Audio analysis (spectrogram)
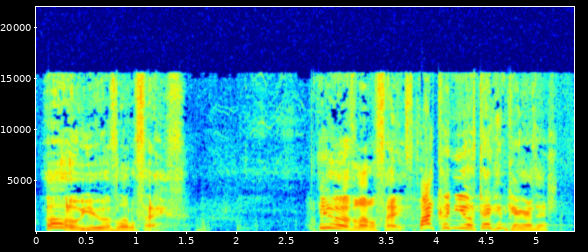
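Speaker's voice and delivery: cranky, irritable, grumpy voice with swooping pitch. Retelling a Gospel scene to listeners, doing a mock-grumpy Jesus voice. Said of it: "This is grumpy Jesus".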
